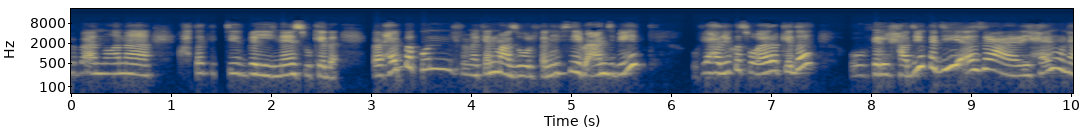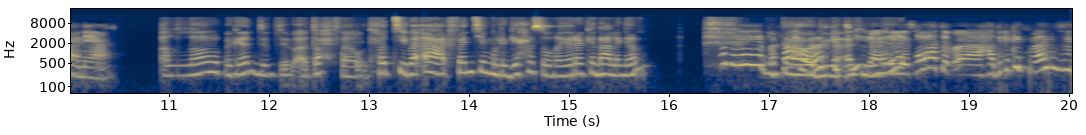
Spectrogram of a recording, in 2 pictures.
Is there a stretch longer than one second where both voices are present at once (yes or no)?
yes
